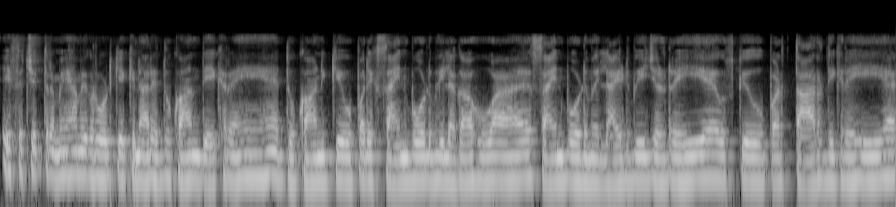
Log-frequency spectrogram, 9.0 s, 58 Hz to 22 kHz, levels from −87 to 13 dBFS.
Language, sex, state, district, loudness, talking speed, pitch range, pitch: Hindi, male, Bihar, Katihar, -16 LUFS, 240 wpm, 120-130 Hz, 125 Hz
